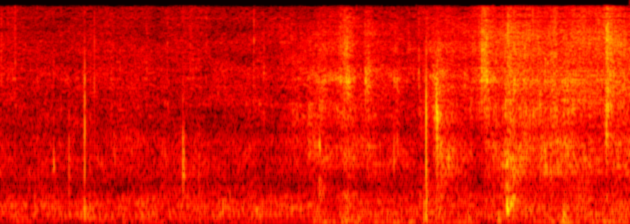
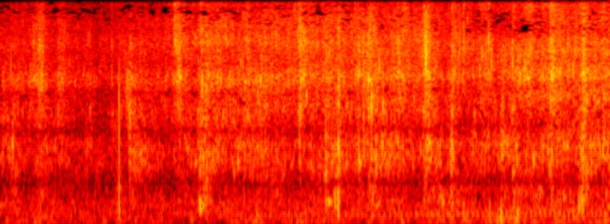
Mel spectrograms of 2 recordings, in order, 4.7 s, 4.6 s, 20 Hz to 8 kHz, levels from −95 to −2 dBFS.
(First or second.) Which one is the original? second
